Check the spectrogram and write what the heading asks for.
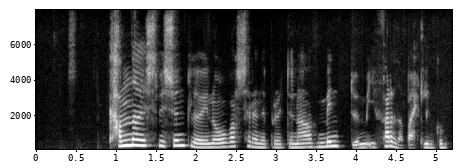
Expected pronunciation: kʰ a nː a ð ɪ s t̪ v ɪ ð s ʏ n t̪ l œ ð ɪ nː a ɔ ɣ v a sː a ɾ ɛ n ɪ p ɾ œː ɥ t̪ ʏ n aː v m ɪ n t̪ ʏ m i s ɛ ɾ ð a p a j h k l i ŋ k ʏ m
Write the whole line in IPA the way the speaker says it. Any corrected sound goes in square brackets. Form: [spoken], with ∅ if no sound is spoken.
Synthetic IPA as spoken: kʰ a nː a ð ɪ s t̪ v ɪ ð s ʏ n t̪ l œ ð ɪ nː a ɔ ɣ v a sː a ɾ ɛ n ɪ p ɾ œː ɥ t̪ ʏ n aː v m ɪ n t̪ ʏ m i [f] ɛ ɾ ð a p a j h k l i ŋ k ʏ m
